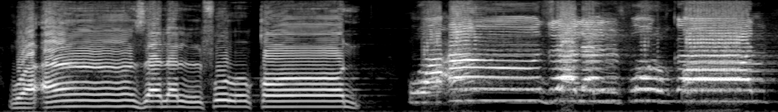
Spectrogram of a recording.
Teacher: یہاں نون پر ہم اخفا کریں گے، آواز ناک میں جائے گی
